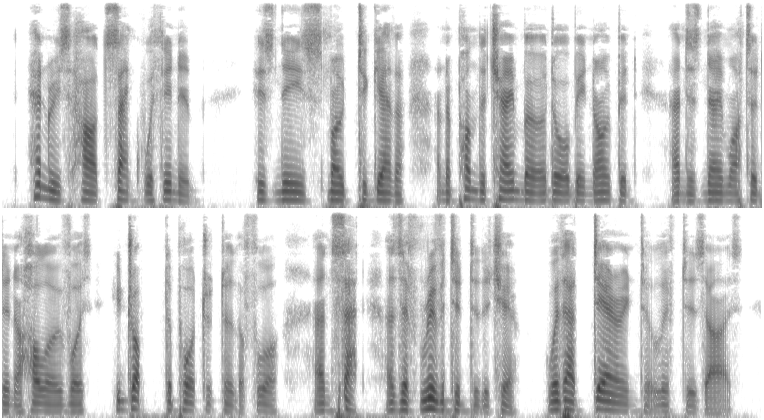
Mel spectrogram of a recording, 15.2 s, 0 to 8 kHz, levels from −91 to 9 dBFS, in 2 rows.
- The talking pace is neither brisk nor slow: Yes, average, 180 wpm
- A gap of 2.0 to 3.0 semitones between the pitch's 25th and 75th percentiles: Yes, narrow, 2.6 semitones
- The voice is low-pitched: Yes, low, 110 Hz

